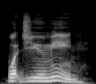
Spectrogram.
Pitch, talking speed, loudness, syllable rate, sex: 145 Hz, 250 wpm, -15 LUFS, 5.2 syllables/s, male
